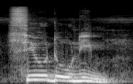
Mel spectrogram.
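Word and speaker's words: pseudonym: যেমন আরেকটা শব্দ সিউডনিম এখানে পি এসই ইউ A see you এখানে পি এর উচ্চারণটা উজ্য থাকবে পি এর উচ্চারণটা হবে না তাহলে পিকে মনে মনে বাদ রাখতে হবে এস ইউ সিউ তারানে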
